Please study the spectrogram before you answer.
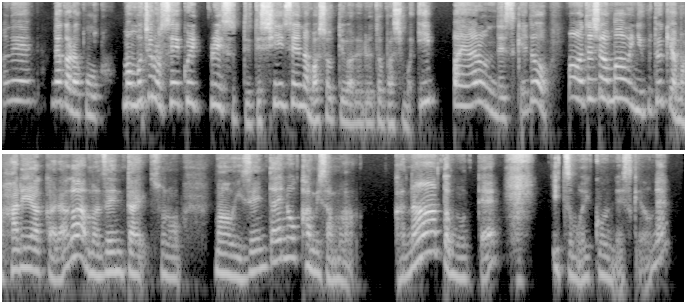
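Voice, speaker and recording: A woman, a guest in a casual chat, telling stories in an animated way and laughing often. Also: a little high, quick pace.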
